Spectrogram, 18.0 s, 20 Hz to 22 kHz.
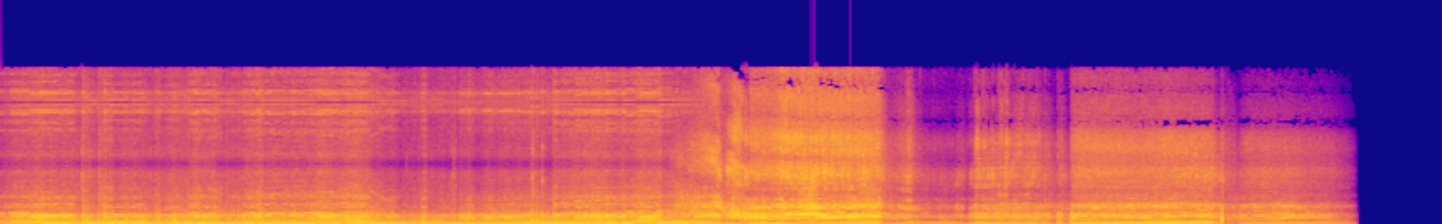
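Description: Renault Twingo R2 Evo rally car's 1.6-litre four-cylinder engine held at high revs, heard first from inside the cockpit, where the revs fall away for a corner about five seconds in and then climb again. About halfway through it is heard from the roadside as the car goes through a tight bend, the revs dipping and rising twice before the sound cuts off about a second before the end.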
